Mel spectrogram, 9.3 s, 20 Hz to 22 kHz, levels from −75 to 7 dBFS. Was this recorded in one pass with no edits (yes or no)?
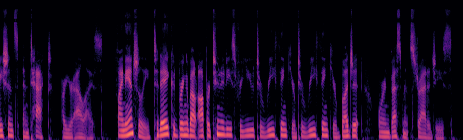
no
